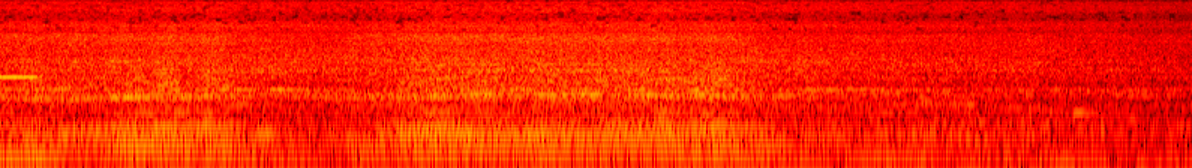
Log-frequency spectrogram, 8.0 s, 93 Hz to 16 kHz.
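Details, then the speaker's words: 2013 Jaguar XF 3.0 AJ126 supercharged V6 after engine repair with timing chain kit, fresh 5W20 oil, low coolant and low fuel of unknown age: steady, even idle with a smooth low hum, no knocks, ticks or hunting; runs cleanly, no fuel leaks. "I like it I think it sounds good I'm going to shut it off"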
